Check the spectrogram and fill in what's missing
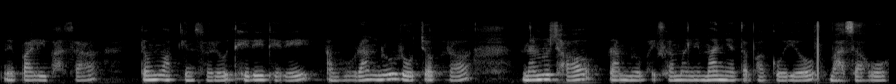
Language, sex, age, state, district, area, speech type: Nepali, female, 30-45, West Bengal, Darjeeling, rural, spontaneous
